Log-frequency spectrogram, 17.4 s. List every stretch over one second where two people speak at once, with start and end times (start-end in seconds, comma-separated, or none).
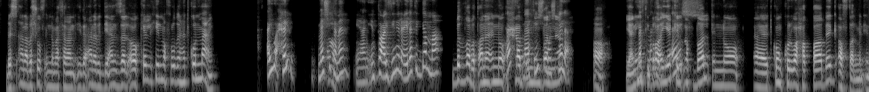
10.1-11.3, 12.7-14.0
